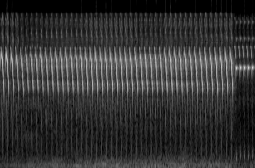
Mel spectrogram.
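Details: A canary in long, continuous 'gacor' song, delivering a rapid, even tour of bright downslurred notes, about eight per second for nearly five seconds, closing with a thin high twitter.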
